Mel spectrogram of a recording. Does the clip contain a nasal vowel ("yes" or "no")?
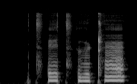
yes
